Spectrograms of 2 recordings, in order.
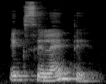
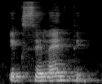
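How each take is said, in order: No difference in how they are said.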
